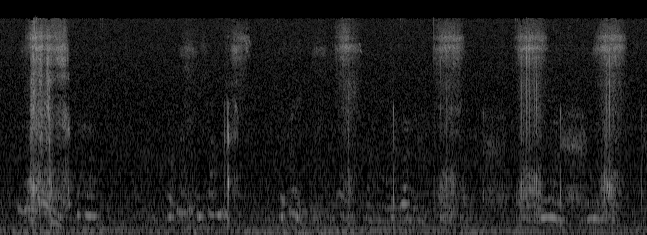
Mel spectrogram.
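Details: Little boy with a cold, snuffle snoring: soft, nasal snores at irregular intervals with small clicks and wet sniffs between breaths through a partly blocked nose; snuffling snoring.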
